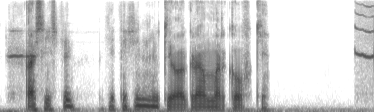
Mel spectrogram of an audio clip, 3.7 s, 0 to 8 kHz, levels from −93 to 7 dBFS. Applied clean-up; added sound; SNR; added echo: neural diffusion model UNIVERSE++.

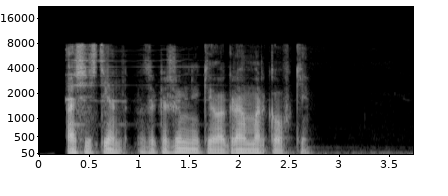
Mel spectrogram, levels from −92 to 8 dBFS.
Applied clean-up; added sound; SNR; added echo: neural mask model DeepFilterNet 3.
